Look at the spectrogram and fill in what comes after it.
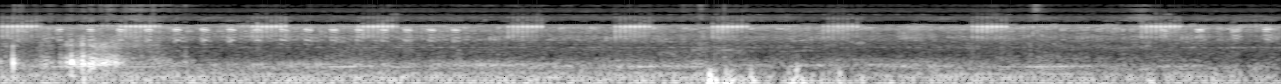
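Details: Rice-field frogs calling in the countryside: a series of brief, high, buzzy pulsed trills repeating roughly every second, with a brief lower sound early on and a soft low background hum throughout.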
